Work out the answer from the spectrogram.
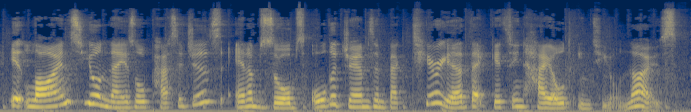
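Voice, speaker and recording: A woman with a nasal, sniffly voice, chatting bluntly over her art video with lots of fillers and casual swearing. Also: mid-range voice. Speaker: art channel host.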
